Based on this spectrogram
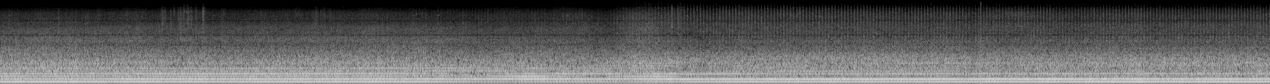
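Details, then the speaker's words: Lawnmower converted to propane, second start a week later, gas left in so running dual fuel; smooth, even drone with steady hum and no misses. "I came out here to fire it up for the second time been a week or so ago since I made that last video and uh anyway turned on the gas and fired it up like this"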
